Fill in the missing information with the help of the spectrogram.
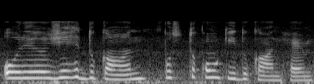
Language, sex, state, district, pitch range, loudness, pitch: Hindi, female, Punjab, Kapurthala, 225-305 Hz, -17 LUFS, 285 Hz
